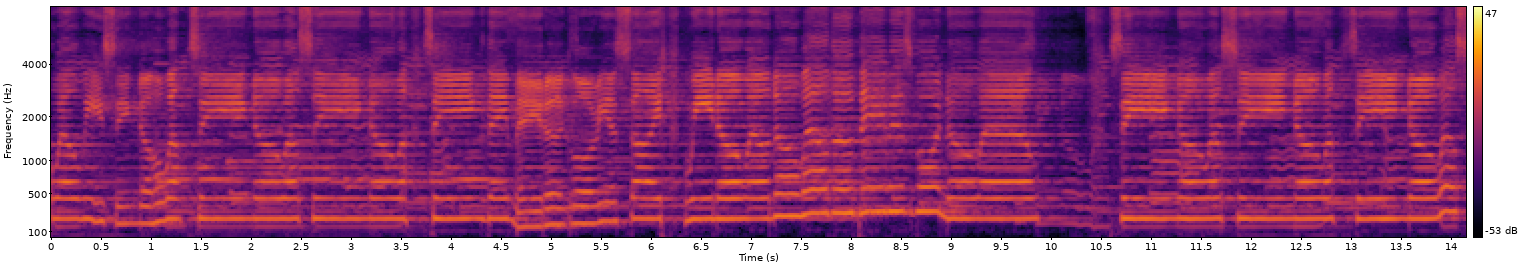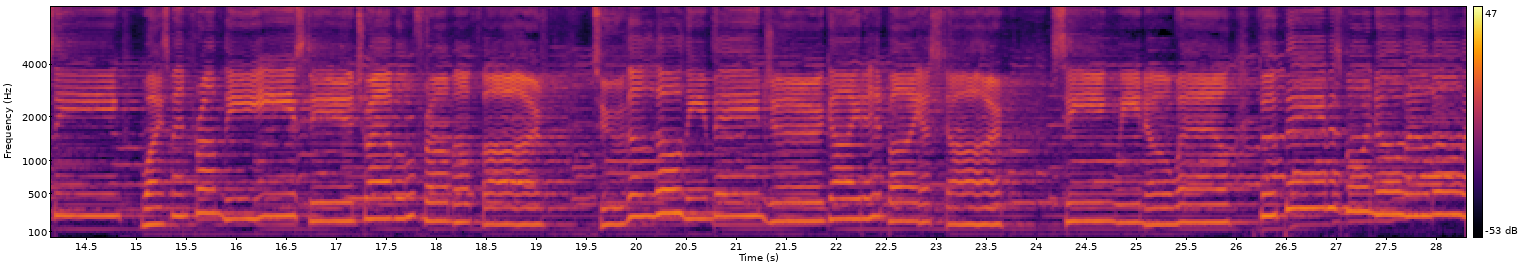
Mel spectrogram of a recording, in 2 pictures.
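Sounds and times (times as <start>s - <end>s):
SATB choir singing with tenor predominant: 0.0s - 28.2s.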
